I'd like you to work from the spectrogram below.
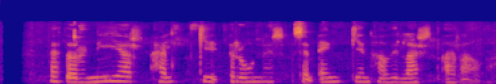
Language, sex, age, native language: Icelandic, female, 11, Icelandic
